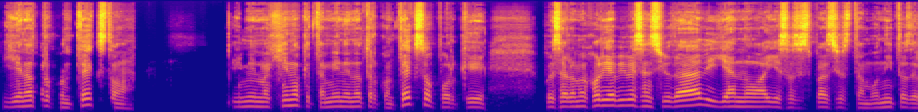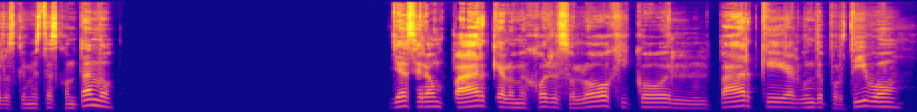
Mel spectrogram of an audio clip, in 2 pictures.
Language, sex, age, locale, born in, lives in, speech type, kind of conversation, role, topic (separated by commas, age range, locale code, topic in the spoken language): Spanish, male, 50-54, es-MX, Mexico, Mexico, conversation, podcast, host, ¿Qué tradiciones te gustaría transmitir a la próxima generación?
